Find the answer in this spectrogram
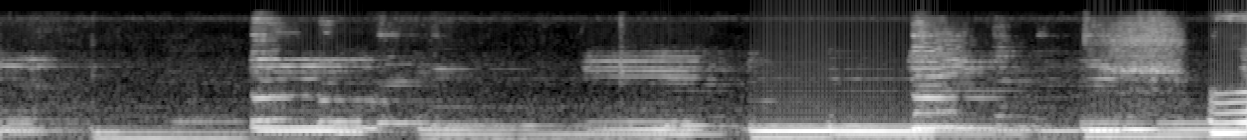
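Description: Instrumental intro of a slow pop-ballad backing track: sustained chords changing about once a second.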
